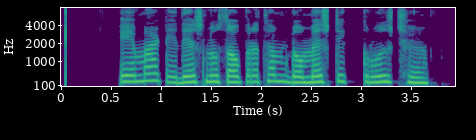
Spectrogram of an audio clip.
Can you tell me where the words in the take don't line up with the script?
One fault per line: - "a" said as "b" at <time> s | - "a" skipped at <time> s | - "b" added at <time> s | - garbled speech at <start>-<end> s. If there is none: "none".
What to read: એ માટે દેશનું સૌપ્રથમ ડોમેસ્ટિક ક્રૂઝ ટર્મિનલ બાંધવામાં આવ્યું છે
- "ટર્મિનલ બાંધવામાં આવ્યું" skipped at 3.3 s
